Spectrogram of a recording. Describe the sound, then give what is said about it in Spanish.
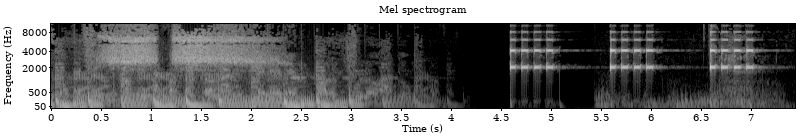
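A digital alarm clock in a house in the Maresme beeps at dawn, near the sea, in three quick bursts of four sharp, loud electronic tones each, right after a passage of music fades out. “Sona el despertador a una casa del Maresme.”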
